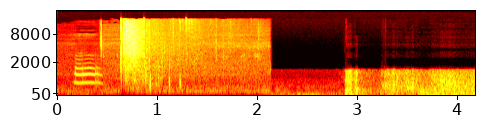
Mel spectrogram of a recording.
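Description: A loud rushing noise, then a plastic water bottle hitting the ground and bursting about three seconds in: one sharp bang followed by a steady rush of spraying water, low and muffled.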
